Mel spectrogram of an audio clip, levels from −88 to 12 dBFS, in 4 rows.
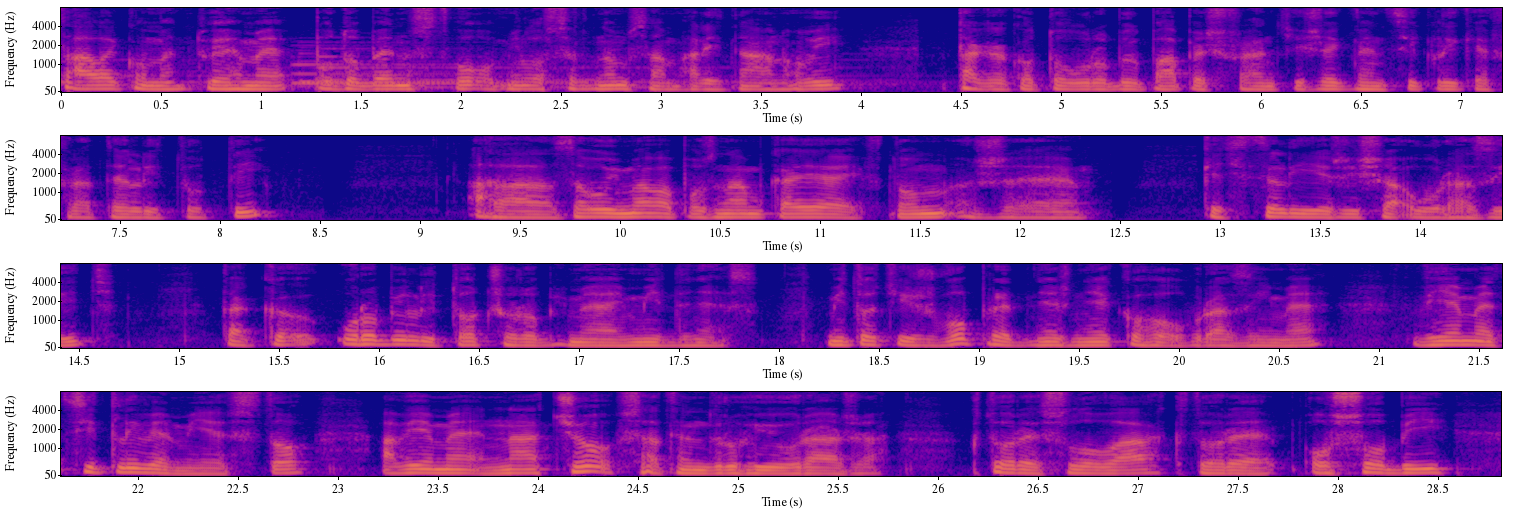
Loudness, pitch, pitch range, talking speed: -30 LUFS, 120 Hz, 110-130 Hz, 120 wpm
